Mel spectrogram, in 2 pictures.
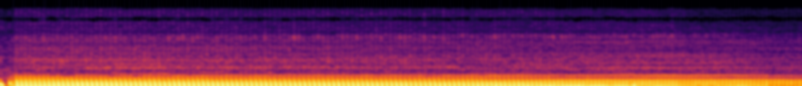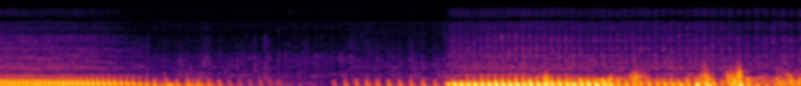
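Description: Motorcycle engine running close by as the bike, carrying two riders, pulls away along a muddy track. Its note rises a little and falls again about three seconds in, drops away for about a second around five seconds, then comes back quieter with some clattering.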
